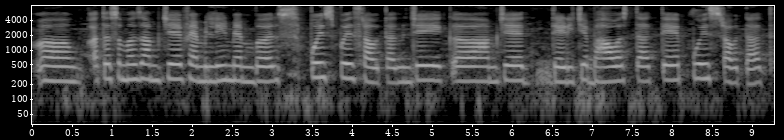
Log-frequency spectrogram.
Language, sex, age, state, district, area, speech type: Goan Konkani, female, 18-30, Goa, Ponda, rural, spontaneous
